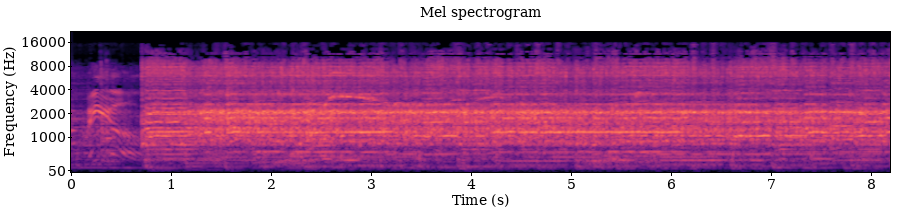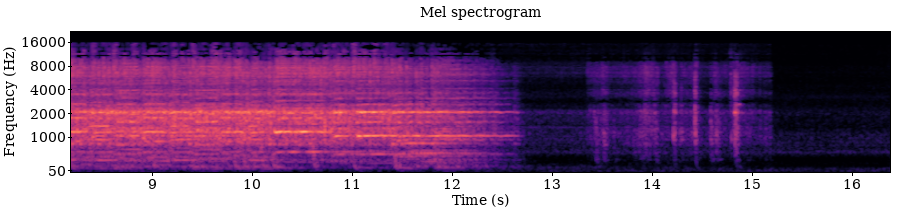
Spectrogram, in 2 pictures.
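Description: Television studio audience applauding over loud theme music. Both cut off suddenly about three-quarters of the way through, leaving only a few faint scattered sounds.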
